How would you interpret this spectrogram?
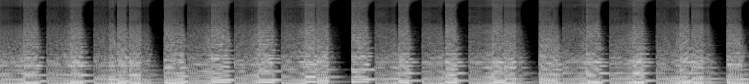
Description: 128BPM Melody; Vengeance Samples; Timebomb Kit

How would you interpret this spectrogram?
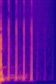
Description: Minimal Perc; Minimal Percussion

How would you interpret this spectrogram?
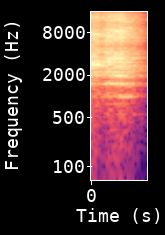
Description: Cymbals HH Open; Vengeance Samples

